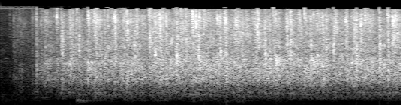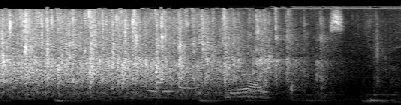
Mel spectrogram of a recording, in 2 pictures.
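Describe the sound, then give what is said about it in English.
An audience applauds to welcome a guest speaker at a council-hosted talk event in Auckland. The clapping is dense and loud, holds steady for several seconds, then fades as a voice begins to speak. “So I'd like you to put your hands together and welcome Edith.”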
